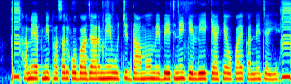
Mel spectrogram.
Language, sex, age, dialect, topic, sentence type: Hindi, female, 31-35, Garhwali, agriculture, question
